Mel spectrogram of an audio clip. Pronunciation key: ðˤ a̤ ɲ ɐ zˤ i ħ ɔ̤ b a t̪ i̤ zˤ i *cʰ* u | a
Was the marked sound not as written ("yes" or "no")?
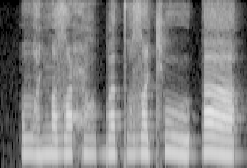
no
